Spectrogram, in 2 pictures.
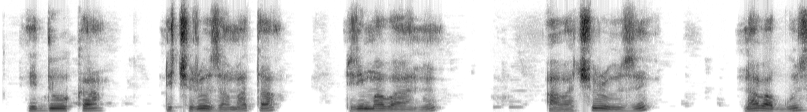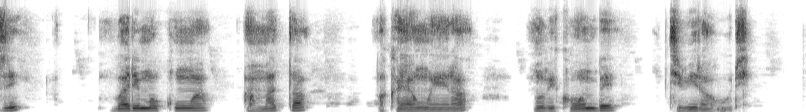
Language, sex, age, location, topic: Kinyarwanda, male, 18-24, Kigali, finance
